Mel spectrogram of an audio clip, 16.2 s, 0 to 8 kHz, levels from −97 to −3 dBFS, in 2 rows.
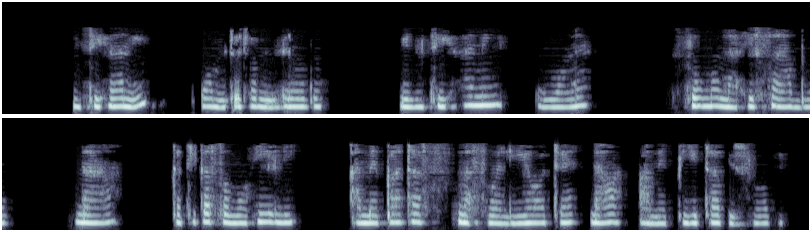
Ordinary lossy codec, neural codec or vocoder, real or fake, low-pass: AAC, 16 kbps; codec, 16 kHz, 4.8 kbps, FACodec; fake; 7.2 kHz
